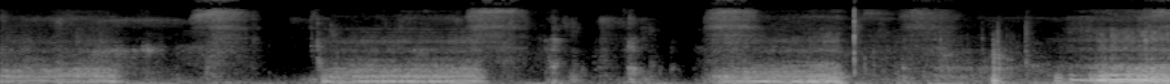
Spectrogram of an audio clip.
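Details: Sleeping French bulldog puppies with soft, rumbling, uneven snores repeating every few seconds, faint snorts and some room noise; snoring.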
